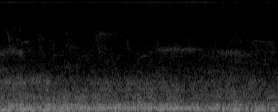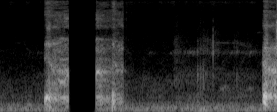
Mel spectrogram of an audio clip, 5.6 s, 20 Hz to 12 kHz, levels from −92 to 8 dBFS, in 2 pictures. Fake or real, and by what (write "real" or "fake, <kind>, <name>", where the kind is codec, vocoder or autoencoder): real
